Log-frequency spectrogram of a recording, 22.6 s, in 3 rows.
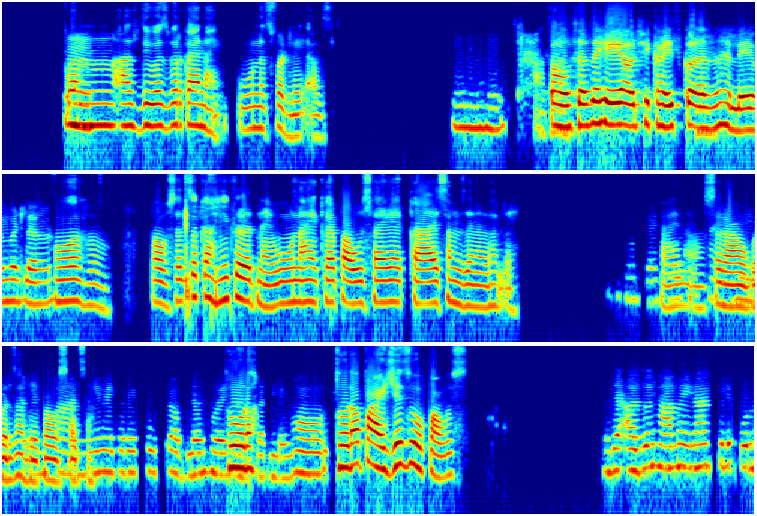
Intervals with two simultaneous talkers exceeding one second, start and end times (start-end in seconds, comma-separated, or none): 14.1-15.9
